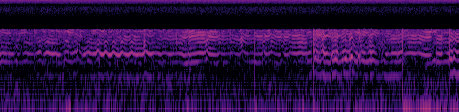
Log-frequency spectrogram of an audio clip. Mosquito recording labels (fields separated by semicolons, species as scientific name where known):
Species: Anopheles dirus; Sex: female; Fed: blood-fed; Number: one; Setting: cup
